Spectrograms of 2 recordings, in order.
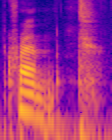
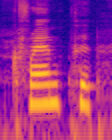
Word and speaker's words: cramped: 답답한 뜻을 가지고 있는 cramped 자 이것도 스펠링으로 보면 크램프 이렇게 발음해야 될 거 같은데 마지막 소리가 트입니다 크트 답답한이라는 의미를 가지고 있어요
